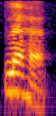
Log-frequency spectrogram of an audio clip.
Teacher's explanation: ورش يقرأ بسكون الكاف، فآتت أكلها هكذا.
